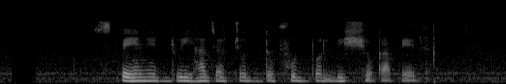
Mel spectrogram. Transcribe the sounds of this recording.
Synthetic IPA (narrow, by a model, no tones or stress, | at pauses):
speneɾd̪ujɦad͡ʑaɾt͡ɕod̪ːofuʈ̚bɔlbiʃːoka̰peɾ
